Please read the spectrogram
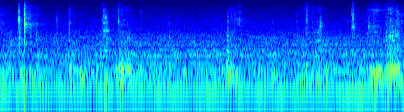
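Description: Light, scattered clicks and taps of hard plastic toy parts on a Transformers Human Alliance Sideswipe figure as its arms are folded in by hand.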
